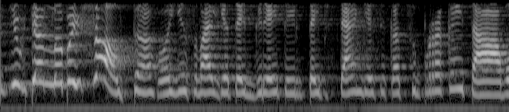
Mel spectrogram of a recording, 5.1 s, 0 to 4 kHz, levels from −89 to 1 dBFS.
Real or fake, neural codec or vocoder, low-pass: real; none; 3.6 kHz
